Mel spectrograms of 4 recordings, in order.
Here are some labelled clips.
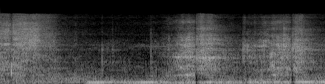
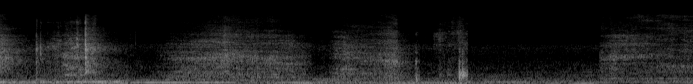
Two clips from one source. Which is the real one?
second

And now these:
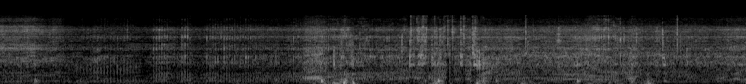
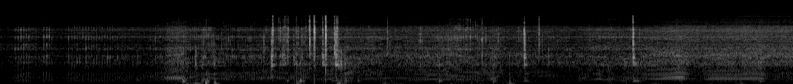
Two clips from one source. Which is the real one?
second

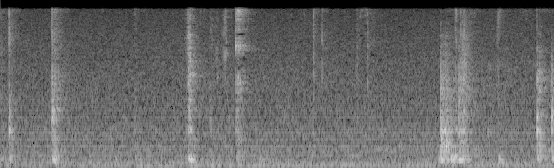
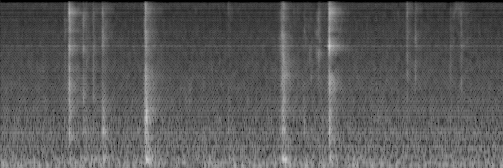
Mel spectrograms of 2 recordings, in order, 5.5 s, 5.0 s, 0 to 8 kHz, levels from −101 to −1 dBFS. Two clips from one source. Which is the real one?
first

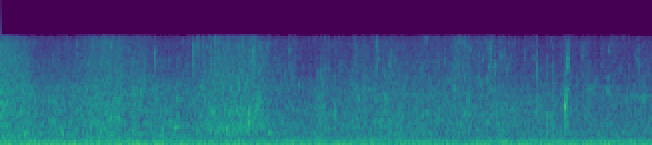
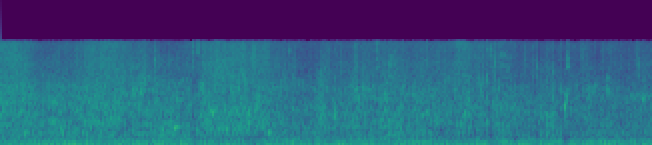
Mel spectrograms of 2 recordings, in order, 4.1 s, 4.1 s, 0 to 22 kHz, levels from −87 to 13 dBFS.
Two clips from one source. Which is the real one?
first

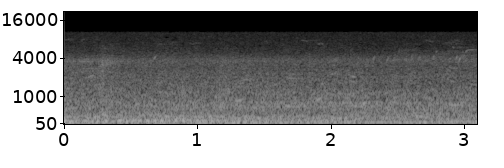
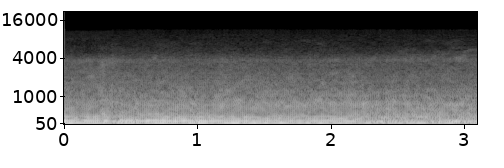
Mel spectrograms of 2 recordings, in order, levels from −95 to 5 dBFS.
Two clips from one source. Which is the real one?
first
